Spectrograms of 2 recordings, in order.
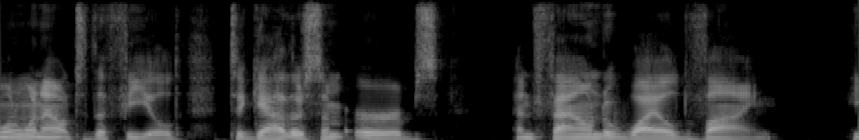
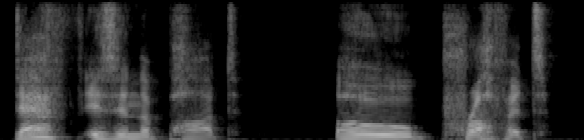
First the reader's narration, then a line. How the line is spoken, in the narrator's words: they cried out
